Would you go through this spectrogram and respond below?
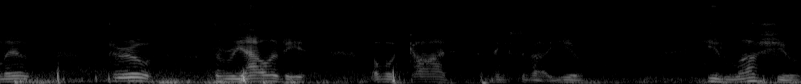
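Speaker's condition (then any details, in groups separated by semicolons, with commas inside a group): Cerebral palsy; since birth, affects balance, hand coordination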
